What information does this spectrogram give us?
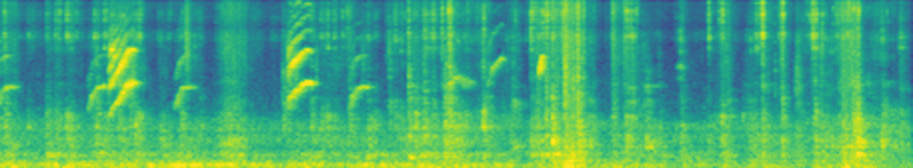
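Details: Red factor canaries, newly acquired, heard giving clusters of short, sharply rising chirped notes, some doubled, spaced irregularly over a low background hum with faint rustling and tapping in between.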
